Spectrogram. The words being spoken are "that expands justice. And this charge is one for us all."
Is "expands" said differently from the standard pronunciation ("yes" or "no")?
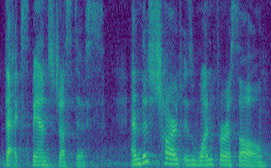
no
